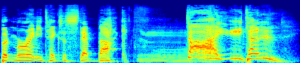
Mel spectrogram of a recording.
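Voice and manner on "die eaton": high, screeching, menacing voice. Game master voicing Moroni as he steps back from the player, screeching. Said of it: "He screeches at you".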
